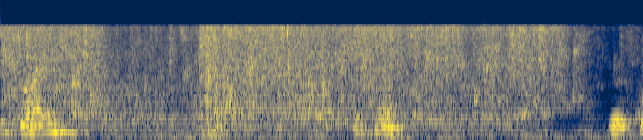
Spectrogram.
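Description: Bathtub faucet running hard into the tub, a steady rushing of water that stops abruptly near the end.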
